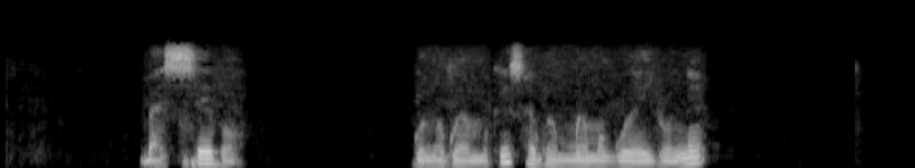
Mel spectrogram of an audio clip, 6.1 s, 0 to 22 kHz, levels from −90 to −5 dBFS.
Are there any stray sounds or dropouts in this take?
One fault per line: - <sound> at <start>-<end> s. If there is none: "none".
none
